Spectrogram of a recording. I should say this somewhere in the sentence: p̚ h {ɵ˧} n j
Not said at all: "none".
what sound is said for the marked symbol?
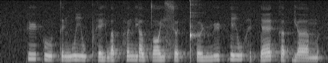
ɵ˧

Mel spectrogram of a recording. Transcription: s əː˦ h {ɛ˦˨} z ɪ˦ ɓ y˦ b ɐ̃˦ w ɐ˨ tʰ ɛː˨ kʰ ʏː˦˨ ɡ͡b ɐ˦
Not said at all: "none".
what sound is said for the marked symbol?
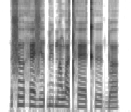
ɛ˦˨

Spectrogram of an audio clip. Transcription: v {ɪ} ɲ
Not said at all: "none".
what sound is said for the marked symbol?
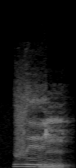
ɪ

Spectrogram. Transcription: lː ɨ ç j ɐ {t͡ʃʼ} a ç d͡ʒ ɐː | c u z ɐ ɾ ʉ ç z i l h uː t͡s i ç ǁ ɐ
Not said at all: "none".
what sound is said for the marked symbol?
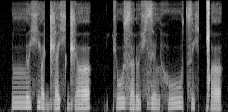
d͡ʒ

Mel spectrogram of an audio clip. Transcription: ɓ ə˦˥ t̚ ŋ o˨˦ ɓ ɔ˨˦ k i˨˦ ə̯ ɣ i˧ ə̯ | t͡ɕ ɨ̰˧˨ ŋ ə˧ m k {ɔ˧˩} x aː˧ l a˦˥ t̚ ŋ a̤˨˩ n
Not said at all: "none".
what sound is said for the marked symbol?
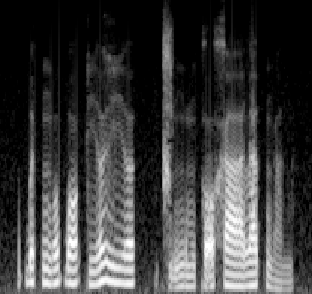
ɔ̰˧˥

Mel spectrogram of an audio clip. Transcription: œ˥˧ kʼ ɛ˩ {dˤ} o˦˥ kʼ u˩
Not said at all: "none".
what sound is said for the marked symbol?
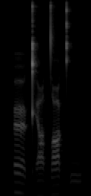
dˤ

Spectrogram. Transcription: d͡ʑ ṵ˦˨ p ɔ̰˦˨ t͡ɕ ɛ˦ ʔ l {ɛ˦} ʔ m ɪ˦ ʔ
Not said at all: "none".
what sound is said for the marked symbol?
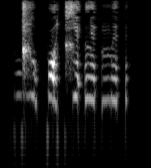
ɪ˦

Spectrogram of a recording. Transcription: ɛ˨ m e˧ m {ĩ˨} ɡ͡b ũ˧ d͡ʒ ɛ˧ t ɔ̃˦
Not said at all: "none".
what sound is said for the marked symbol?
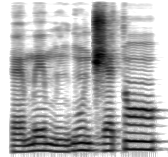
ĩ˨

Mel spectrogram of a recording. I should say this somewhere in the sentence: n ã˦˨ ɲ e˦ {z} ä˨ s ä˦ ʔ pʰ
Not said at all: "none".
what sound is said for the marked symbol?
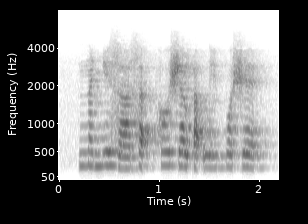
z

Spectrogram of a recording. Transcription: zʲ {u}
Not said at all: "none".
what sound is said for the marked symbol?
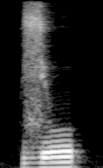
u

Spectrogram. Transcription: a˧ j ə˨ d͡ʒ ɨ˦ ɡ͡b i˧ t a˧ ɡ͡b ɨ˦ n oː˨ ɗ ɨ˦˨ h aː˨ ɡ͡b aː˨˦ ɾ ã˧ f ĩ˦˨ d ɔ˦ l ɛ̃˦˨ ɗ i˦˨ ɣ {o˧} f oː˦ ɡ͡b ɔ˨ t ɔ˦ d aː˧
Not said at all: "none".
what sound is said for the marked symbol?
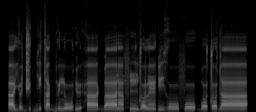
oː˧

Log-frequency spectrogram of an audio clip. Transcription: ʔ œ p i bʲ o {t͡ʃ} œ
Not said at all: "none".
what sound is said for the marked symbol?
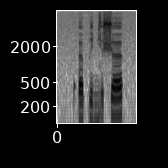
ʃ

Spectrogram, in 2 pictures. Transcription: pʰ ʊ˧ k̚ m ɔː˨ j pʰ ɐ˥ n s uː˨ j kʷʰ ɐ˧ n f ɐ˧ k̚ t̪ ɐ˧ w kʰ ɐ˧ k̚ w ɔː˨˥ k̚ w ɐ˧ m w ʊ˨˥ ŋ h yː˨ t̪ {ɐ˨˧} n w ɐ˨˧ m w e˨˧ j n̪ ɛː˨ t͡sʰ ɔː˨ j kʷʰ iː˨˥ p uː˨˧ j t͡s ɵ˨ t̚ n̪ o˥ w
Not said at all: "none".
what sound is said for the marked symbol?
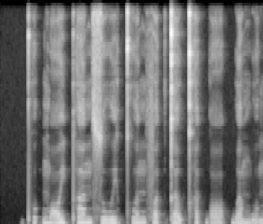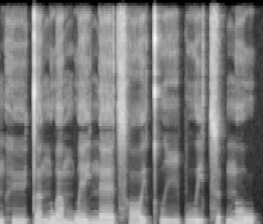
ɐ˨˥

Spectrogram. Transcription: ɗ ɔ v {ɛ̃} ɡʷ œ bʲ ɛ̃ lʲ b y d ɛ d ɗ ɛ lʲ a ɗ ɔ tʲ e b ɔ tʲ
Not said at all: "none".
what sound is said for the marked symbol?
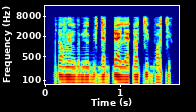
ẽ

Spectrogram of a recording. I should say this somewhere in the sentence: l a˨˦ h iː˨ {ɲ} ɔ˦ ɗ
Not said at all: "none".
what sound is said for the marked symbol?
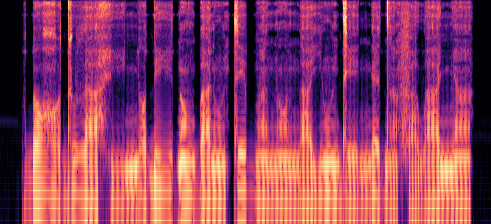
ɲ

